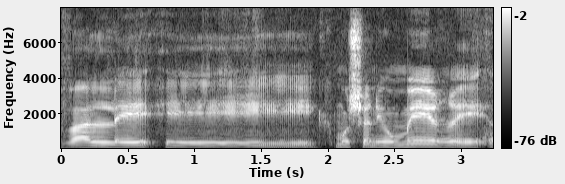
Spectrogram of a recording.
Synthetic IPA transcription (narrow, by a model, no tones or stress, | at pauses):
val | kmo̞ʃeaniomeʁe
